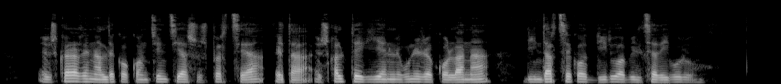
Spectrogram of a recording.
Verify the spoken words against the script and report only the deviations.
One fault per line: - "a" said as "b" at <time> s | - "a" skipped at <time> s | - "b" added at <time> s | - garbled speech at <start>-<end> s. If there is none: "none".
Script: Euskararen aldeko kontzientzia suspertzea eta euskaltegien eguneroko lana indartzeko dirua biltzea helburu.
none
